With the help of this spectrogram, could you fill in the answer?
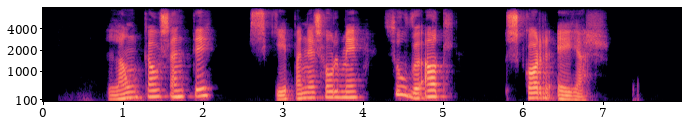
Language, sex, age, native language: Icelandic, female, 60-69, Icelandic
